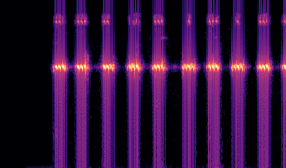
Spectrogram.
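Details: After half a second of silence a cricket starts chirping, said to scare rats away; around nine crisp, high-pitched chirps follow at an even rhythm, with no other sounds.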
